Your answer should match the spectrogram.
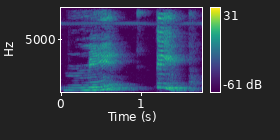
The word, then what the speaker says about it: मिट्टी: अब देखो इसको कैसे पढ़ेंगे, मिट्टी, क्या बना, मिट्टी। अब देखो इसका जो ये आधा ट है, इसका उच्चारण बहुत ही कम समय के लिए हो रहा है, टी कैसे बोलेंगे, टी, मिट्टी, है ना, तो ये आधा ट आया है।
